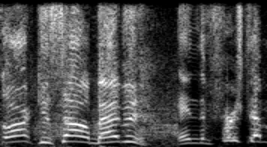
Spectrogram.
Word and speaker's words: Arkansas: Yes, it's Arkansas, baby. And the first time I heard it, that's He goes, "And that's how you pronounce it. It's Arkansas." Uh, not it ain't our Kansas, Justin.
